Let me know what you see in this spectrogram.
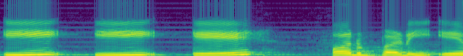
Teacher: जीभ के आगे वाले हिस्से से ई, ए और बड़ी ए बोली जाती है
